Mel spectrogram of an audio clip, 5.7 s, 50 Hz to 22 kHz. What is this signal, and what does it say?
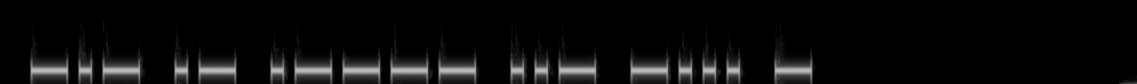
Morse code, heard as a keyed tone, about 23 wpm, 700 Hz. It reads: KA1UBT
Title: Speed Racing - USA 2x3 Call Signs 20wpm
